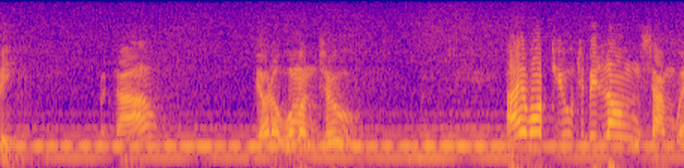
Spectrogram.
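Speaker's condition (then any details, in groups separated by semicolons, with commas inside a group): No condition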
